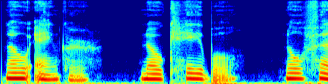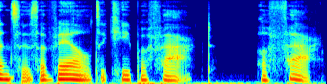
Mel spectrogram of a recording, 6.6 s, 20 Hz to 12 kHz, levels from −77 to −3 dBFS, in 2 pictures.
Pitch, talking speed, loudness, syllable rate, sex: 155 Hz, 120 wpm, -19 LUFS, 3.3 syllables/s, female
